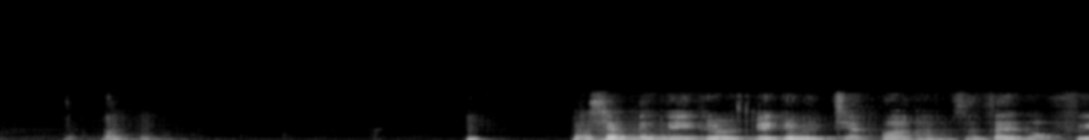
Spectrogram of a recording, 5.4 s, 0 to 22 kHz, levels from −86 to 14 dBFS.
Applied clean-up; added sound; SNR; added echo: neural mask model DeepFilterNet 3.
